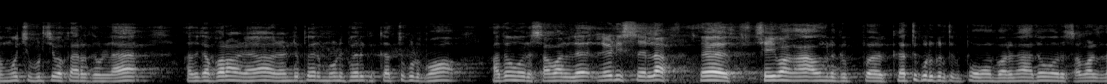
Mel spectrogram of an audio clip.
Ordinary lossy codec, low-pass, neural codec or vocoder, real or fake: none; none; codec, 16 kHz, 4 kbps, FreqCodec, larger model; fake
